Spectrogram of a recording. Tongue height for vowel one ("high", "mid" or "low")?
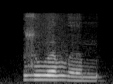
high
